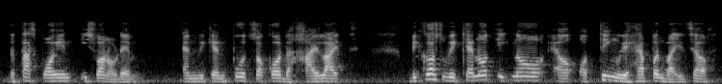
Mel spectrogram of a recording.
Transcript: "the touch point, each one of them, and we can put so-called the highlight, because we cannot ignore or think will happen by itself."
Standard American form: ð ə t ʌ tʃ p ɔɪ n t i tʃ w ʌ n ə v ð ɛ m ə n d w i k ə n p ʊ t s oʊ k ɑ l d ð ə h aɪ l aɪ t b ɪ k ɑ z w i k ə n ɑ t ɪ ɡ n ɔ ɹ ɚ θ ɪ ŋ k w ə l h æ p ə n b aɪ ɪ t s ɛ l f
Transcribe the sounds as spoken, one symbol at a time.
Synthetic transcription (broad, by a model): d ə t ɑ s p ɔɪ n t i s w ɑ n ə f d ɛ m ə n w i k ə n p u t s oʊ k ɑ l d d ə h aɪ l aɪ t b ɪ k ɑ s w i k ə n ɑ t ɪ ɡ n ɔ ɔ t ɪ ŋ w ə l h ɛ p ə n b aɪ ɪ t s ɛ l f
